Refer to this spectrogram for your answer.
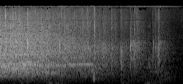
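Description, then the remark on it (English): A crowd applauds in a dense wash of clapping that gradually thins out, ending in a few scattered, separate claps before falling silent. “You know why you're not clapping?”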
